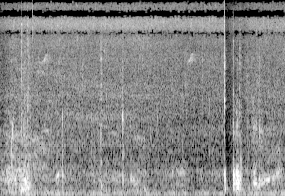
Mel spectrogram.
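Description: Bitter gourd slices sizzling in hot ghee in a karahi, while a metal ladle scrapes and clinks against the pan and a steel plate as the fried pieces are lifted out. The loudest knocks come about four and a half seconds in.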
